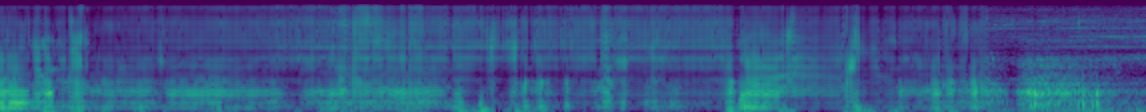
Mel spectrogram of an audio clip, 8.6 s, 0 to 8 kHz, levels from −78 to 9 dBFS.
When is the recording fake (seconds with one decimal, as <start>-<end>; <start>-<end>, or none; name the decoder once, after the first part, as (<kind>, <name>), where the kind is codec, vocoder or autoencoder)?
0.0-7.4 (vocoder, BigVGAN v2)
